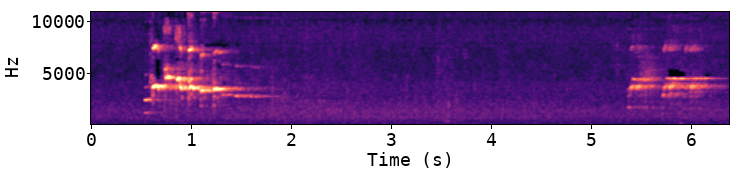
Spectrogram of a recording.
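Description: An eagle gives two bursts of thin, high, rapid chittering notes, the first lasting under a second and the second coming about four seconds later. Faint background hiss throughout.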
